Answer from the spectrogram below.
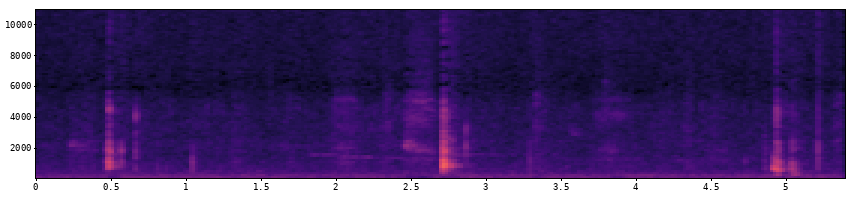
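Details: Two-week-old baby girl: three soft, abrupt hiccups about every two seconds against quiet room noise; newborn hiccups.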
